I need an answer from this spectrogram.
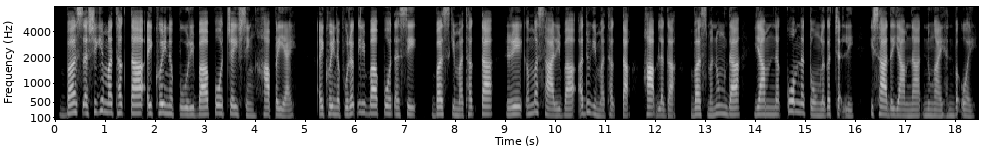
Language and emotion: Manipuri, neutral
